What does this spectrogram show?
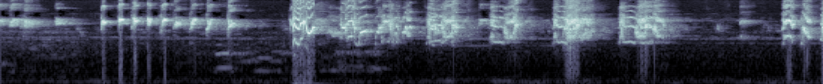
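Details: Pastel creamino lovebird, a fighter, giving long ngekek chatter meant to train other lovebirds; a quick series of high ticks leads into loud harsh chattering bursts separated by brief pauses.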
